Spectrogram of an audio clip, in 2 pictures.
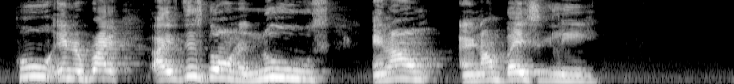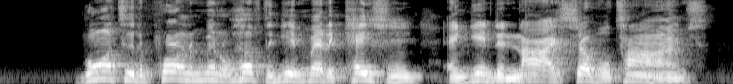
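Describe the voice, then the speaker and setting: Loud and high-pitched, a man speaks with very wide pitch swings. He leaves long, frequent pauses. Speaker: mental health patient filming a confrontation. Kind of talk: heated argument. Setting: mental health clinic office. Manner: agitated, fast.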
